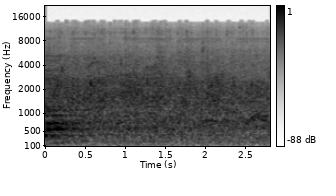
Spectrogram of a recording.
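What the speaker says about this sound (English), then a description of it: "Let us give them a big round of applause." Steady audience applause at a college day celebration, a dense wash of clapping that holds evenly throughout without pause or voices.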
